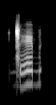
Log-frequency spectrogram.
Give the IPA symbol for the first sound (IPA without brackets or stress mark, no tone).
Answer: ɡ͡ǁ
